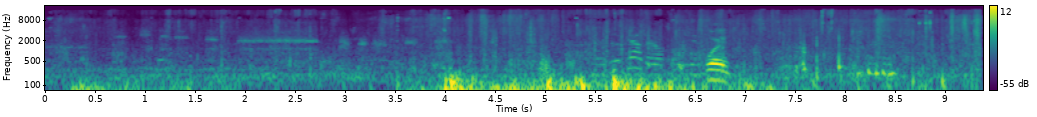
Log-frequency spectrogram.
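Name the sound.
horse hooves clip-clopping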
